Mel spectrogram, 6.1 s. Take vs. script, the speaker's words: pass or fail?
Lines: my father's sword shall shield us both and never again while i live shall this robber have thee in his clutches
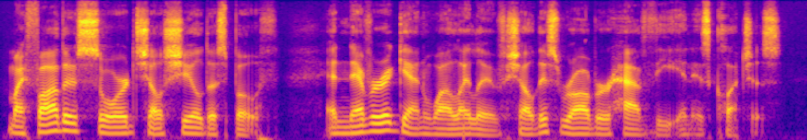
pass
